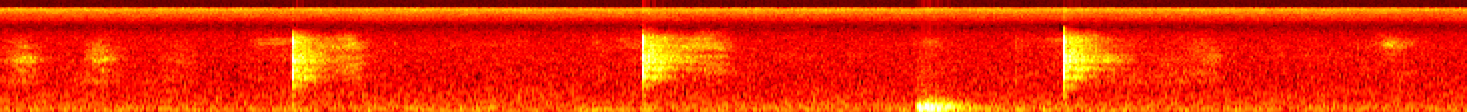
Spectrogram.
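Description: A spoon stirring thick batter in a bowl, knocking sharply against the bowl three times, about a second and a half apart, with one dull low thump between the last two knocks.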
